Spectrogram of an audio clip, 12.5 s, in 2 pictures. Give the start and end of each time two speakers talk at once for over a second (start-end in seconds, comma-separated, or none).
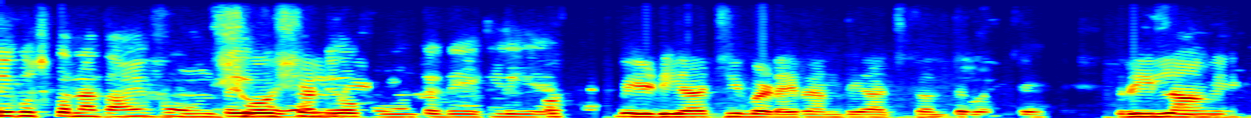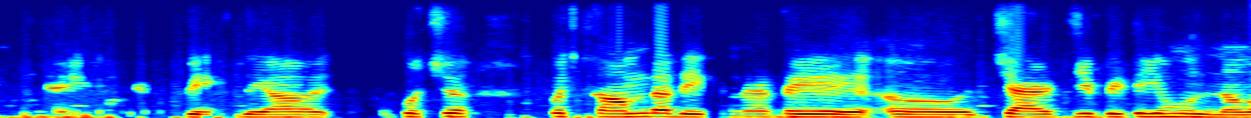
1.1-2.7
